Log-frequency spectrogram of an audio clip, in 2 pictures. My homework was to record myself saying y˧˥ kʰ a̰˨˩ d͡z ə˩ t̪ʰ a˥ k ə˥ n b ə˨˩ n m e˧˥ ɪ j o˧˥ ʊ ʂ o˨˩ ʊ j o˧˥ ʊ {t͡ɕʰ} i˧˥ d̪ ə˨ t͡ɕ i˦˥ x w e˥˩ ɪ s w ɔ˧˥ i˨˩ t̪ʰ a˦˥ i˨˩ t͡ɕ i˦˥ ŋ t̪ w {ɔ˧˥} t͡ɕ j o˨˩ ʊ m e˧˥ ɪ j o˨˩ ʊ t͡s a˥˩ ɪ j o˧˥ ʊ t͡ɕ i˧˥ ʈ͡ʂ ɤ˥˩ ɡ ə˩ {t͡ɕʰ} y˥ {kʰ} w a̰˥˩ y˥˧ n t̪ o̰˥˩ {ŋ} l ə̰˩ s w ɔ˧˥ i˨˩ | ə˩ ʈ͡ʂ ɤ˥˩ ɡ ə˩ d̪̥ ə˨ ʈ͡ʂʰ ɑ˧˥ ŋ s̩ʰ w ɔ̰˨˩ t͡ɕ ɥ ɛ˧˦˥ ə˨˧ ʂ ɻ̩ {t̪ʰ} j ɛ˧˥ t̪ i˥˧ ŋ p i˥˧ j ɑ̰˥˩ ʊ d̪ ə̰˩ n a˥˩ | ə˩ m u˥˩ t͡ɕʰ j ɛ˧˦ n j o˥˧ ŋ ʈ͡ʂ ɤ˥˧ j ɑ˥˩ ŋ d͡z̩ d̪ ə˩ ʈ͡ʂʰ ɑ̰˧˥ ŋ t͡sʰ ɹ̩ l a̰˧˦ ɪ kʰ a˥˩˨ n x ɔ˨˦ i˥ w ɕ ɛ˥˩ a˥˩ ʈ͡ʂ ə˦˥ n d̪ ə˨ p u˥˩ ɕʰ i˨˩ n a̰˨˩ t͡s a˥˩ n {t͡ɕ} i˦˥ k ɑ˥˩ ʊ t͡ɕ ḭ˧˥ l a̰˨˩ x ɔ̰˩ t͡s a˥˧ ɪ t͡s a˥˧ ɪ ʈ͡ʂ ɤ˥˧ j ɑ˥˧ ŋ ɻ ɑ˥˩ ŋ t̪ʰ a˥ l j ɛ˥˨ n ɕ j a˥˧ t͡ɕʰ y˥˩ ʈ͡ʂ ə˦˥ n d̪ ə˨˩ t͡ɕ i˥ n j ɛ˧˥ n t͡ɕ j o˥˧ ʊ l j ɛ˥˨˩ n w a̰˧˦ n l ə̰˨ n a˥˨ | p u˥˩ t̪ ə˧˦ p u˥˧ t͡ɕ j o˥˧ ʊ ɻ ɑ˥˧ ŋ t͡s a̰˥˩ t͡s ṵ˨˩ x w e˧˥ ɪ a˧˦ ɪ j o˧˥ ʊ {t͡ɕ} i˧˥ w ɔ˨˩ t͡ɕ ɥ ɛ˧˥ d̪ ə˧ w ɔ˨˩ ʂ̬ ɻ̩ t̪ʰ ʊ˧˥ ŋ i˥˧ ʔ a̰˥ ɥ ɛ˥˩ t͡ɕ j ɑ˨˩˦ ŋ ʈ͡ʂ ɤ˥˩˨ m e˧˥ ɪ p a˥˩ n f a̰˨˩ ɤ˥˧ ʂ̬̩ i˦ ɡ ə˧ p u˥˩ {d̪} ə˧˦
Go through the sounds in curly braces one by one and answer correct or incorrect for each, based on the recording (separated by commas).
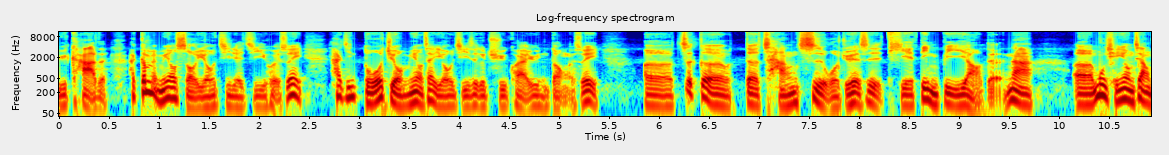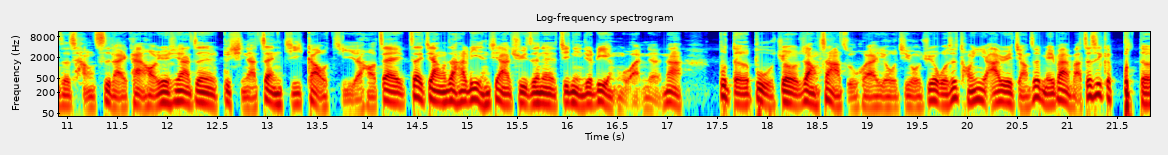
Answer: incorrect, correct, correct, correct, correct, correct, correct, correct, incorrect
